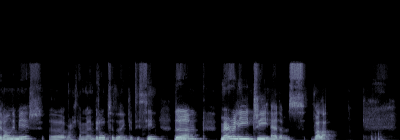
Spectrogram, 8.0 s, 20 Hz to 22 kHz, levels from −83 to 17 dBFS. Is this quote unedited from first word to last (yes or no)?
no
